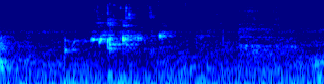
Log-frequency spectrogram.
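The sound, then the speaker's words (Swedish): A drink trickles and glugs into a glass, a short, soft pour with a few bubbly, rising gurgles near the start, with no one speaking. “Men häll upp ett glas till mig också, min sköna älskarinna.”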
